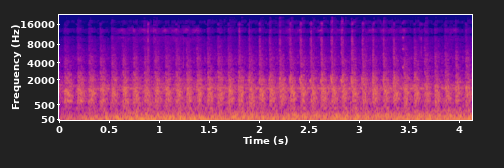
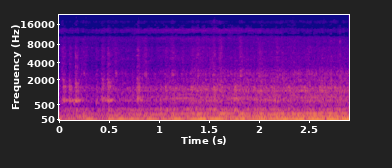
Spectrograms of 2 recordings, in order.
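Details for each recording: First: First-gen Dodge Ram D250, 5.9L 12-valve Cummins diesel, after sitting for years in a salvage yard: steady cranking with even compression pulses, engine shaking but never catching; no fuel, lift pump suspected bad and to be replaced. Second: Deep, low diesel rumble at a steady idle with even clatter and no stumbles on a long-abandoned first-gen Dodge Ram D250 with a 5.9L 12-valve Cummins, after the lift pump was replaced; runs fine.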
